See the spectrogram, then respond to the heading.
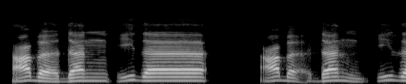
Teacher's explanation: এখানে তানবিনের পরে হরুফে হালকি ছয়টি অক্ষরের মধ্যে থেকে হামজা এসছে, গুন্না হবে না।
